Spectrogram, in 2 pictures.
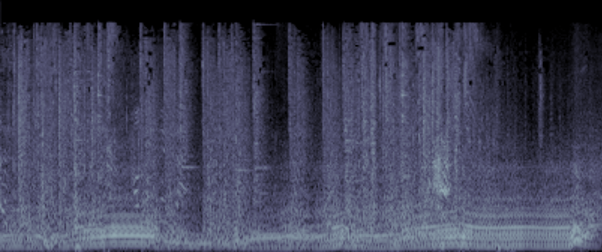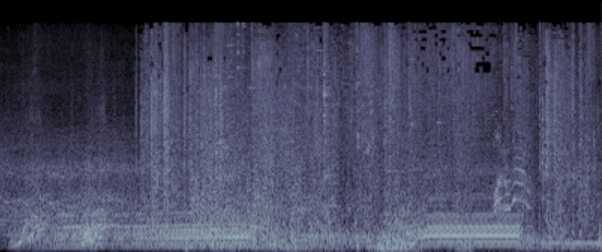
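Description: A truck engine roars and revs.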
